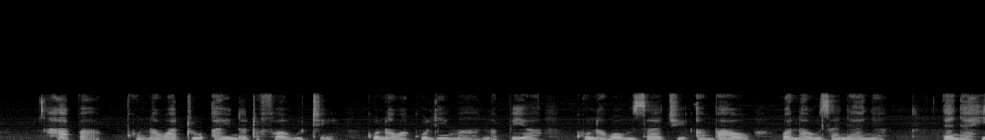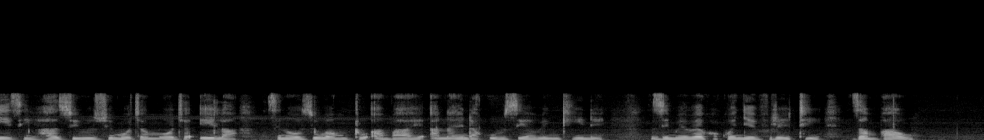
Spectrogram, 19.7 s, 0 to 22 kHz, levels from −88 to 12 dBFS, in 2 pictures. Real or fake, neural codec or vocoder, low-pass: real; none; 7.2 kHz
